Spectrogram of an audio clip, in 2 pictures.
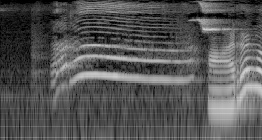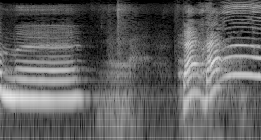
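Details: Parrot talking in a kitchen: drawn-out harmonic vocal sounds, one long rising-and-level note, a lower wavering one, then a brief noisy burst and short rising syllables, with a faint high steady tone behind.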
